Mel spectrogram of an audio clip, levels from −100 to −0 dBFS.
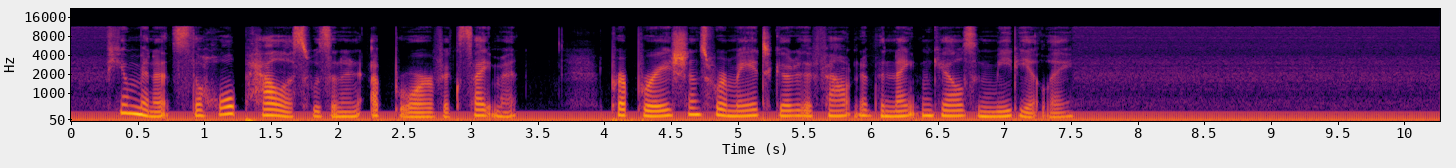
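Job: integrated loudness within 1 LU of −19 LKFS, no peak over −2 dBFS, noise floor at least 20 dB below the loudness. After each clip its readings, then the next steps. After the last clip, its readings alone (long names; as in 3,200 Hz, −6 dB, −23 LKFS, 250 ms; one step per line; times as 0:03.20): mains hum 60 Hz; hum harmonics up to 300 Hz; level of the hum −35 dBFS; integrated loudness −26.0 LKFS; sample peak −8.5 dBFS; target loudness −19.0 LKFS
→ mains-hum notches 60/120/180/240/300 Hz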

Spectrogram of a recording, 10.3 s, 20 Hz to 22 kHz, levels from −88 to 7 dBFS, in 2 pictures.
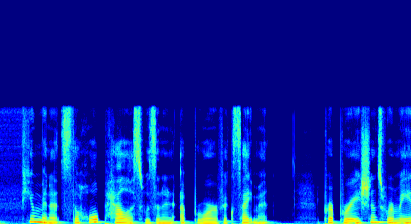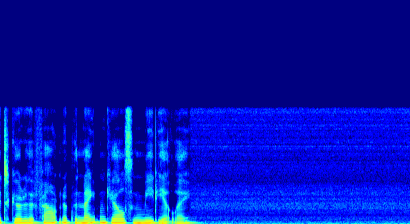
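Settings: mains hum none found; integrated loudness −26.5 LKFS; sample peak −10.0 dBFS; target loudness −19.0 LKFS
→ level +7.5 dB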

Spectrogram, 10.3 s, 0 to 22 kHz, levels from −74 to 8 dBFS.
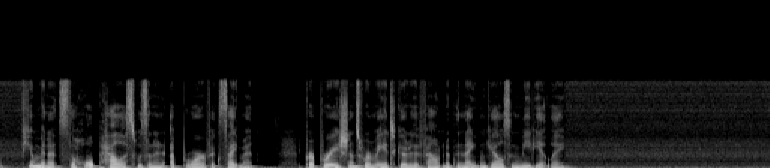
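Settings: integrated loudness −19.0 LKFS; sample peak −2.5 dBFS; background noise floor −46 dBFS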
